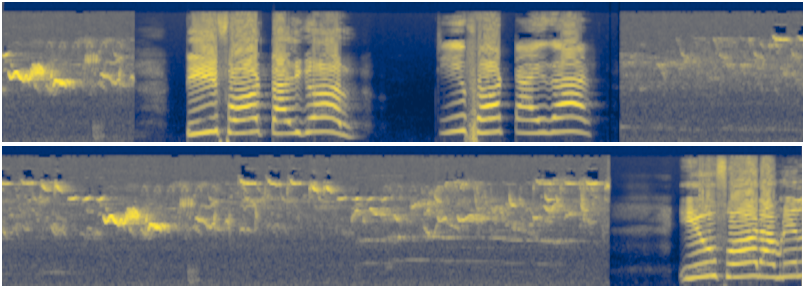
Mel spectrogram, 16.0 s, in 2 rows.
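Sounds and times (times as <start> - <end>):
small birds chirping and trilling: 0.0 - 1.4, 6.2 - 14.1.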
